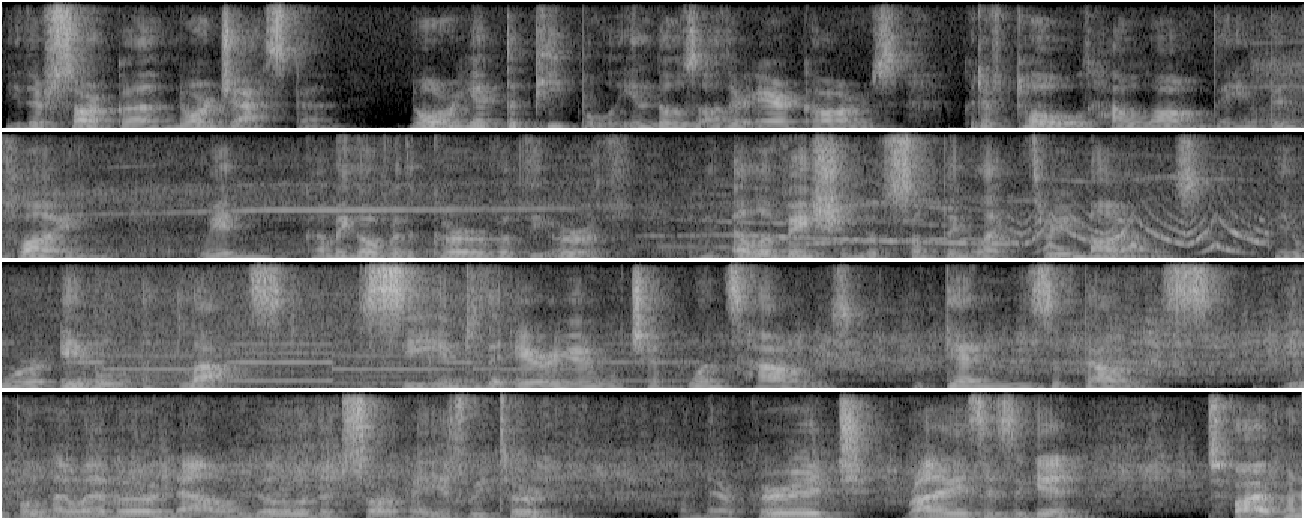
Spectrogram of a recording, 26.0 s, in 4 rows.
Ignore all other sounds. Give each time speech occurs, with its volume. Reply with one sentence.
You can hear the speech from 0.0 to 25.9 s, at a steady volume.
